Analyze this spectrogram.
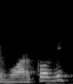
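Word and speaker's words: Dvorkovich: ठीक है, डी जो होता है असल में उनके सरनेम में शामिल है, लेकिन मैक्सिमम जगह पे इसका उच्चारण साइलेंट होता है, इसीलिए वॉर्कोविच या ड्वारकोविच।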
